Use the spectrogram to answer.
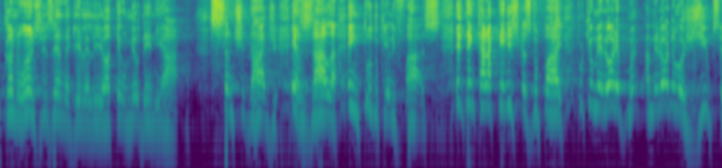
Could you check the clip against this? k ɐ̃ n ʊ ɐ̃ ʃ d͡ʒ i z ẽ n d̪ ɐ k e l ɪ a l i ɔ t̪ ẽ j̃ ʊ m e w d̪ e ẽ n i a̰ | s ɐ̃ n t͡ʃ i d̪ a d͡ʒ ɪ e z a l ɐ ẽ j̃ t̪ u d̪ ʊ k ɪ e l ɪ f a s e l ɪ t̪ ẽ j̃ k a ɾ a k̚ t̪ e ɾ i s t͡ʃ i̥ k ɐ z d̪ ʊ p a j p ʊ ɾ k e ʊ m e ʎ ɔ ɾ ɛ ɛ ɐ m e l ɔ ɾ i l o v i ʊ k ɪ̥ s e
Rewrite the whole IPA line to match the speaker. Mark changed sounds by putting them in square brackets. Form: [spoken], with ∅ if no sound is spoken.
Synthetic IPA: k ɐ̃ n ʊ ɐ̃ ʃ d͡ʒ i z ẽ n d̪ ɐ k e l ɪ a l i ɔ t̪ ẽ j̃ ʊ m e w d̪ e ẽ n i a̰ | s ɐ̃ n t͡ʃ i d̪ a d͡ʒ ɪ e z a l ɐ ẽ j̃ t̪ u d̪ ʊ k ɪ e l ɪ f a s e l ɪ t̪ ẽ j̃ k a ɾ a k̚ t̪ e ɾ i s t͡ʃ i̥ k ɐ z d̪ ʊ p a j p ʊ ɾ k e ʊ m e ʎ ɔ ɾ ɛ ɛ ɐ m e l ɔ ɾ [e] l o [ʒ] i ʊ k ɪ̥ s e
